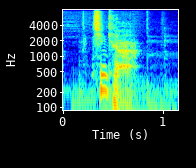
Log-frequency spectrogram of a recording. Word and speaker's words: Qingdao: I'm not really sure on pronunciations for. Qingtao. Jingdao. Okay, gotcha. Qingdao.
